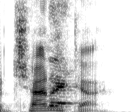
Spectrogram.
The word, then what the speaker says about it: Hanukkah: it c-h-a-n-u-k-a-h monica or chanaka yeah exactly exactly people who don't know it's a ha pronounce it like chair which is you know totally wrong yeah i usually put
